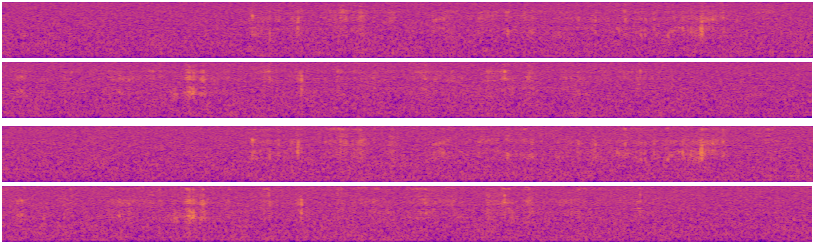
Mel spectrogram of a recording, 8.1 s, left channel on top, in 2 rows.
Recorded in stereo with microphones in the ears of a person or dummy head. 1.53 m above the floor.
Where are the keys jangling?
20° right (ahead or behind).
